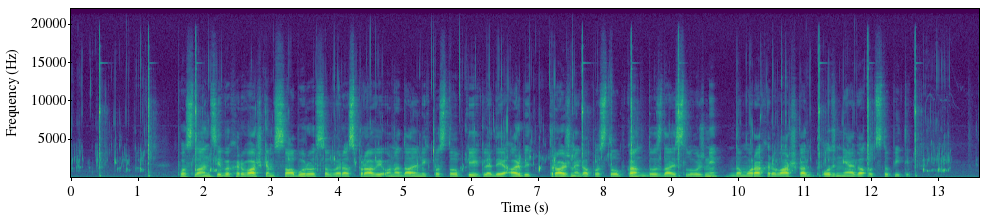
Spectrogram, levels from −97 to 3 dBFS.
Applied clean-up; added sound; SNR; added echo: none; Fill (with liquid) + Tools; 17 dB; none.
